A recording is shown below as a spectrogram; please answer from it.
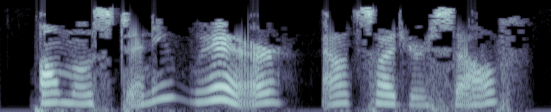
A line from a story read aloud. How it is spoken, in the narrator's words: murmured the older man blandly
